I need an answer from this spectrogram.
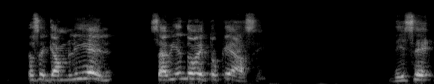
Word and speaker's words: Gamliel: Entonces Gamaliel, sabiendo esto, no se llama Gamliel, no Gamaliel, Gamliel. Entonces Gamliel, sabiendo esto, ¿qué hace?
